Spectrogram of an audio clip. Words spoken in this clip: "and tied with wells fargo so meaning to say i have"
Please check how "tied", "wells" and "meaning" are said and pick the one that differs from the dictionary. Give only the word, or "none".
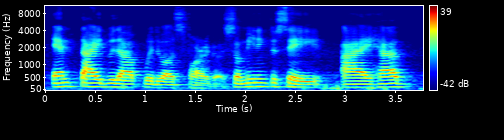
wells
